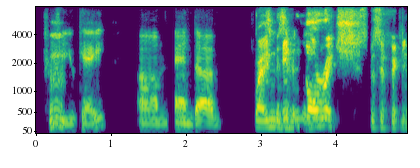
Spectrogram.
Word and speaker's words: Norwich: the UK, and in Norwich specifically. Norwich. Yeah. As the Americans pronounce it, Norwich.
